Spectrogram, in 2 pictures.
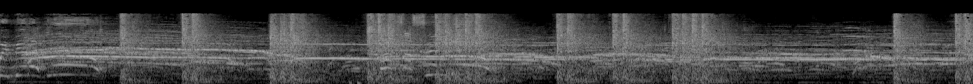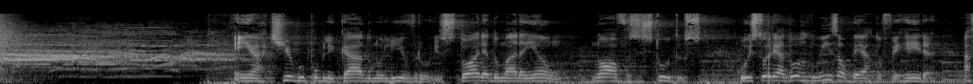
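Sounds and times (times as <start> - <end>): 
crowd noise and voices: 0.0 - 12.4
rifle volley fired into a crowd: 1.2 - 7.5, 8.9 - 10.0
speech: 12.1 - 19.4.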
